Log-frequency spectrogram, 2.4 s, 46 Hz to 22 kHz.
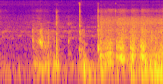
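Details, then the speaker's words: Baleno diesel that cuts out and won't restart when hot after 100–200 km; the cause given is wiring resistance rising with heat and cutting the fuel pump supply. The starter cranks briefly, then it catches cleanly into a steady, even clatter; normal start. "Start हो गई थी अच्छा ठीक है"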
